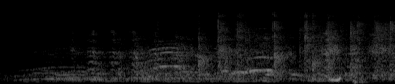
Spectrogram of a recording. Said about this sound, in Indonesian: Ada tepuk tangan.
